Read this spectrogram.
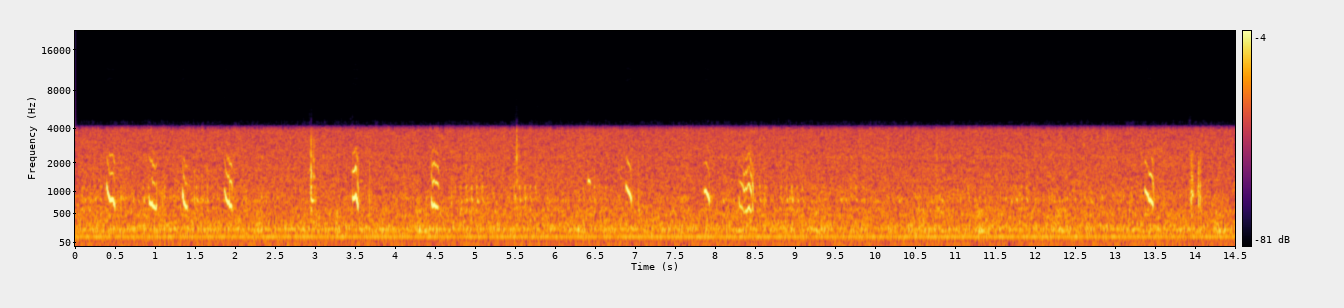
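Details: A male Russian dwarf hamster napping inside a scarf makes soft, brief squeaks at irregular intervals in his sleep, over a low steady hum.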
